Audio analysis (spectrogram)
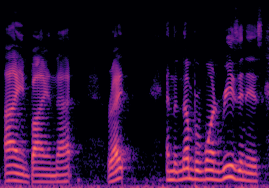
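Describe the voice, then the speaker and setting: A man's voice: fairly high pitch, unhurried, clear, resonant tone, voice pushed down, close to an everyday voice. A man putting on an indignant, taunting wrestler, delivering a science lecture as a theatrical, confrontational wrestling promo. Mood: challenging. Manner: theatrical, emphatic, confrontational, with slangy rhetorical questions. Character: indignant, taunting male wrestler cutting a promo against flat earthers. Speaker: geography teacher.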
